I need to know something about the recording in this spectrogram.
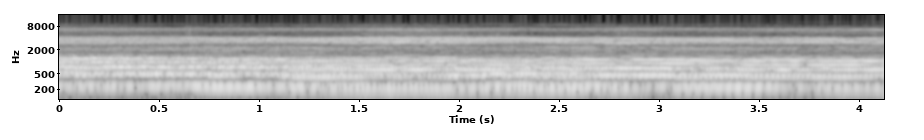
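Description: A man's voice chanting in long, held notes, stepping down to a lower note about a second in, in the manner of Islamic recitation.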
